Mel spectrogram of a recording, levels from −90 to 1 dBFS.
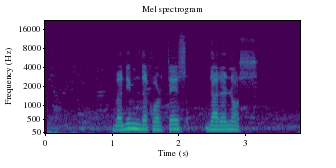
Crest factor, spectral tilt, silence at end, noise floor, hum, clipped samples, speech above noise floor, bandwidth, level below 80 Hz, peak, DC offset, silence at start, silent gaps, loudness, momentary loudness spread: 16 dB; -7 dB/octave; 0 s; -68 dBFS; none; under 0.1%; 28 dB; 13 kHz; -70 dBFS; -26 dBFS; under 0.1%; 0.05 s; none; -42 LUFS; 18 LU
